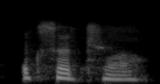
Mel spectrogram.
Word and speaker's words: etc.: things like love, respect, etc. Etc. गलत pronunciation बोलिए. It is ETCETE etc. Not K की आवाज नहीं है, T की है.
